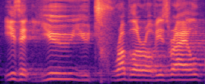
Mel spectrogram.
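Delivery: loud, drawn-out accusation; accusing. Acted. Ahab confronting Elijah, accusing. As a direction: throw it out forcefully, stretching the insult.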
